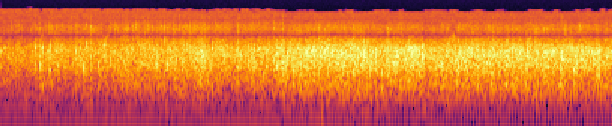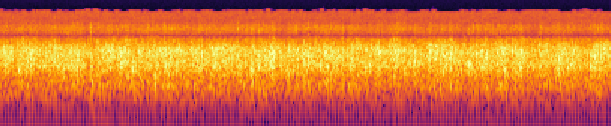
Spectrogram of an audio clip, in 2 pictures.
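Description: Studio audience applauding, swelling over the first couple of seconds and then holding steady.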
